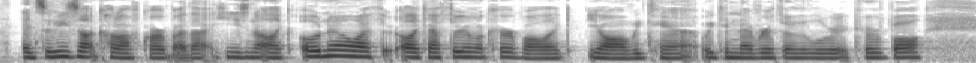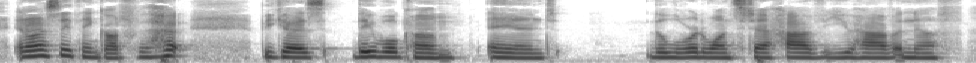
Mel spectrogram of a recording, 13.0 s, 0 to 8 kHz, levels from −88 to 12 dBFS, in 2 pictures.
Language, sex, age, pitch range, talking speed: English, female, 10-29, 180-195 Hz, 245 wpm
